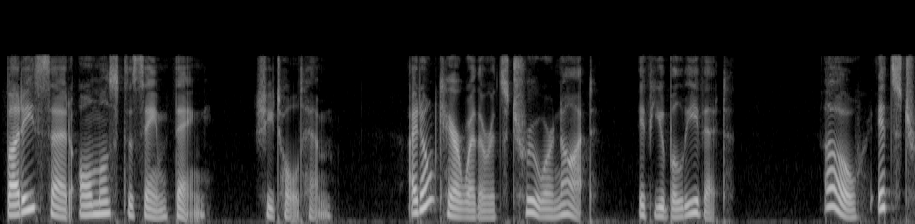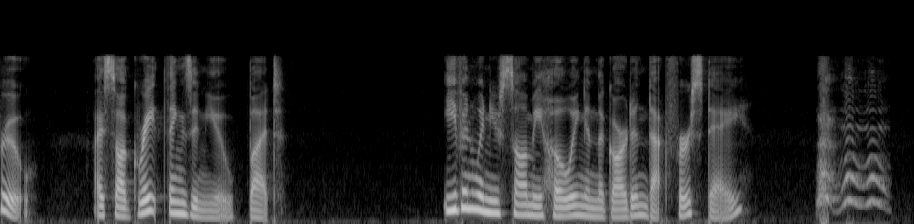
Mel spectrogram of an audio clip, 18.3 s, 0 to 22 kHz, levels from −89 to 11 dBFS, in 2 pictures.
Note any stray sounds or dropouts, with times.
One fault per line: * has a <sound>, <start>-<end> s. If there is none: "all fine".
* has a bark, 17.3-18.1 s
